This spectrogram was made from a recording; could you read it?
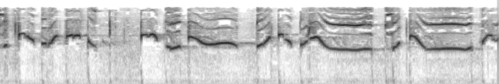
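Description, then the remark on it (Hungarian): A piston bird whistle imitating a songbird warbles in rapid, sliding trills, its shrill tone gliding up and down between bright peaks and lower dips in quick, chirpy bursts, the pitch changed by moving the piston and fluttering the tongue, with no talking over it. “Ez egy dugattyús madársíp.”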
